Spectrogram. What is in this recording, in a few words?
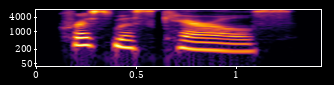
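Christmas carols, English vocabulary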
